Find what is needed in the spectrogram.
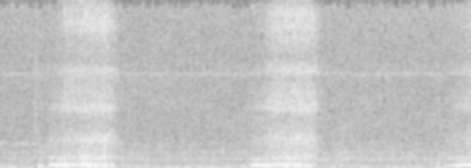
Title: Cat snoring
